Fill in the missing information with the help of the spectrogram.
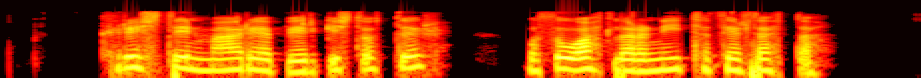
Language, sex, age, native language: Icelandic, female, 50-59, Icelandic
